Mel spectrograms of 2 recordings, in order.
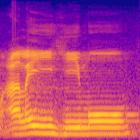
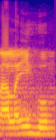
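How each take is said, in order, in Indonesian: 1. Kata itu berakhir dengan vokal u yang ditambahkan. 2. Kata itu berakhir dengan bunyi m yang tertutup. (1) "Ada yang membaca" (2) "bukan 'alaihim"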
